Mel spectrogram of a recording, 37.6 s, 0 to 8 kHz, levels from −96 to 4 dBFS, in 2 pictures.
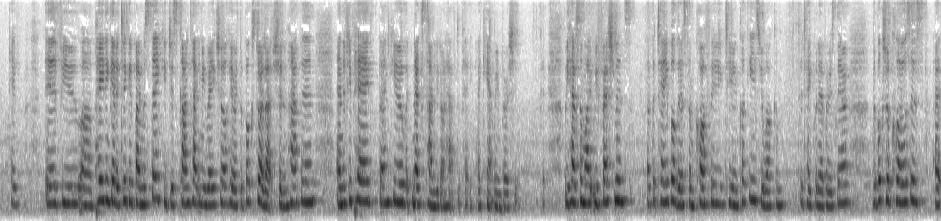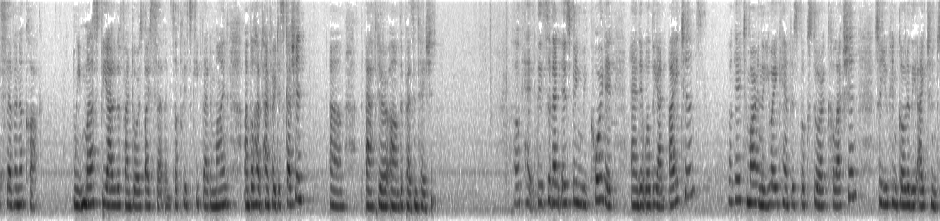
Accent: American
